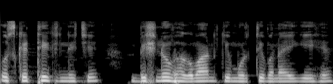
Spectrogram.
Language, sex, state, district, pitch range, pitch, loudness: Hindi, male, Jharkhand, Ranchi, 145-165 Hz, 155 Hz, -17 LUFS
